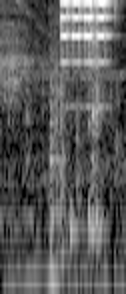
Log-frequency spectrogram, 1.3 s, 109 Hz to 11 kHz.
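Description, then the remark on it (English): A darkroom timer alarm goes off at the end of the fixer step in film developing, when it is time to pour out, in a quick burst of shrill, high-pitched electronic beeps, about four in rapid succession, over a low steady hum. “We have 8 seconds left, so get ready to pour out.”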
